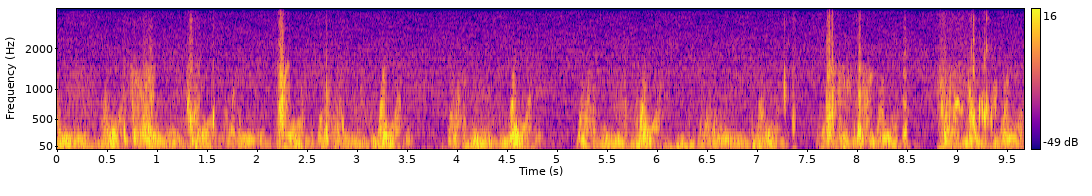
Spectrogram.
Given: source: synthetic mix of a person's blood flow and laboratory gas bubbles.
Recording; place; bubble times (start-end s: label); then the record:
Doppler ultrasound of blood flow; precordium
0.65-0.98 s: bubbles
1.29-1.44 s: bubbles
1.53-1.60 s: bubbles
2.20-2.33 s: bubbles
2.67-2.75 s: bubbles
2.79-2.88 s: bubbles
7.26-7.31 s: bubbles
7.34-7.40 s: bubbles
7.67-8.16 s: bubbles
8.45-8.52 s: bubbles
8.80-9.40 s: bubbles
From the record:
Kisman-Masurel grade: 221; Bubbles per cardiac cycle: several, 3 to 8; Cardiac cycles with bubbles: 10 to 50%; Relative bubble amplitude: barely perceptible (0.100 to 0.250); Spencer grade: 2 (many but less than half of the cardiac periods contain bubble signals, singularly or in groups); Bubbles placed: only in the low amplitude regions of the cardiac cycle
